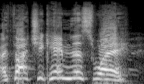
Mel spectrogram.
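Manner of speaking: high, loud startled call in character voice.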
